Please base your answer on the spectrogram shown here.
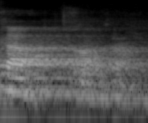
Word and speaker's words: ت: الف با تا پھر ہے تا. زبان جو ہے دانتوں سے ملا کے آپ کہیں گے تا.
